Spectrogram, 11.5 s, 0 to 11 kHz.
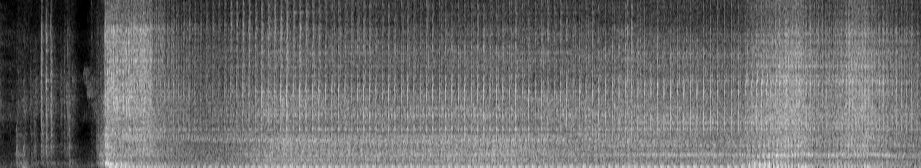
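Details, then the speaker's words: Honda TMX 155 with a sidecar, brought for an overhaul because it is noisy, just started: a fast, loose clatter at about four knocks a second rides on the idle, a mix of engine noises. "Ayun, ganun kaingay mga kabro. So halo-halo na yung ingay ng makina niya."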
